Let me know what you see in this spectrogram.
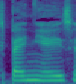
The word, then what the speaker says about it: beignets: They are, of course, if you've seen the movie The Princess and the Frog, she makes beignets in her cafe at the beginning.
